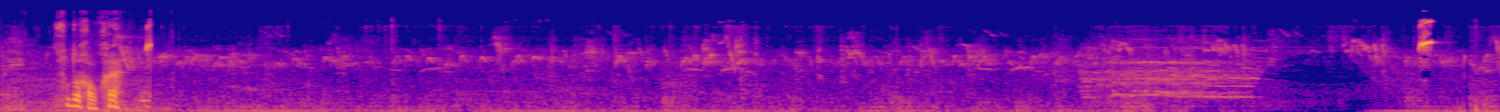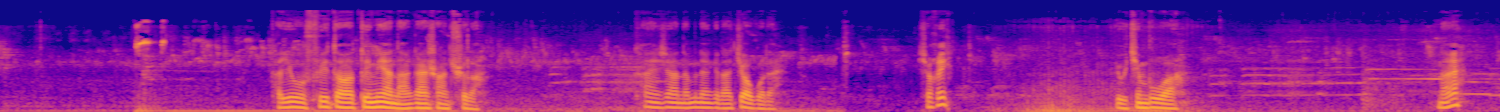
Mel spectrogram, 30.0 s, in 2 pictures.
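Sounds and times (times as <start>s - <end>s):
small birds chirping faintly: 0.0s - 30.0s
loud sharp high chirp: 14.2s - 14.4s, 16.3s - 17.0s.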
